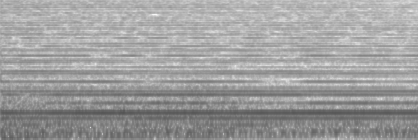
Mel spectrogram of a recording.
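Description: Chinese-style instrumental background music holding one sustained chord, several steady tones with no change in pitch.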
